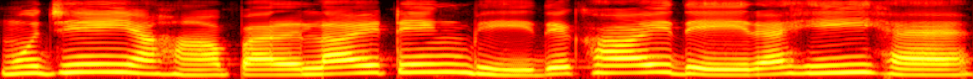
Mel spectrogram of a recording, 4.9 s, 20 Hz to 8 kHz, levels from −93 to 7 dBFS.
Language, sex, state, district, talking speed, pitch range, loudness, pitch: Hindi, female, Chhattisgarh, Jashpur, 110 wpm, 205-280 Hz, -13 LUFS, 240 Hz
